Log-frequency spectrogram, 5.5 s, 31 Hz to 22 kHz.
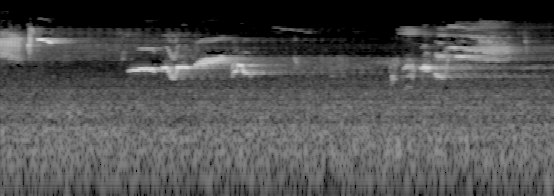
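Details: Local common blackbird, morning of 2 April 2013: a high squeak, a rolling fluty warble, silence, then a squeaky high twittering flourish.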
